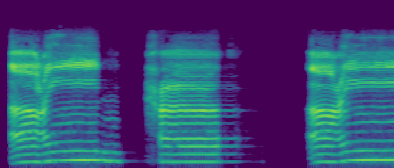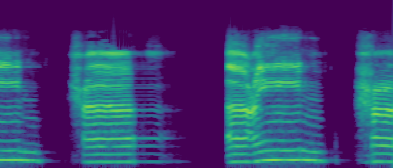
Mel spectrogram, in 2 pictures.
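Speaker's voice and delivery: আইন squeezed from the middle of the throat, হা breathy; mid-throat letters demo. Shown as a demonstration. Teacher drills আইন and হা for students, squeezed. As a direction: press আইন from mid-throat, then a clean হা. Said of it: "এরপরে কণ্ঠের মাঝখান থেকে".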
